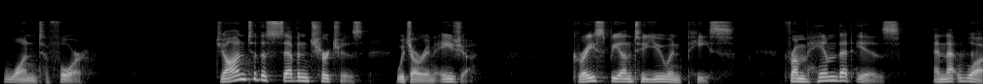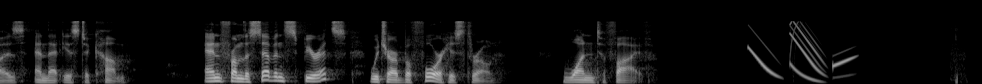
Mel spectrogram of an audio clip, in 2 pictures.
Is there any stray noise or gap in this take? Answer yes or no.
yes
